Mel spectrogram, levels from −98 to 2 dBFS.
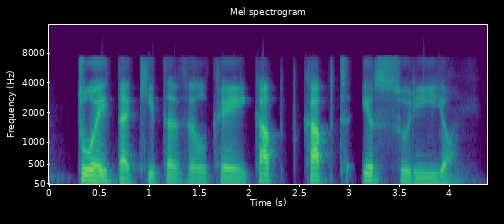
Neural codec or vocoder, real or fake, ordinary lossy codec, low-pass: codec, 16 kHz, about 1 kbps, DyCAST, with the encoder's durations; fake; AAC, 64 kbps; 7.2 kHz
